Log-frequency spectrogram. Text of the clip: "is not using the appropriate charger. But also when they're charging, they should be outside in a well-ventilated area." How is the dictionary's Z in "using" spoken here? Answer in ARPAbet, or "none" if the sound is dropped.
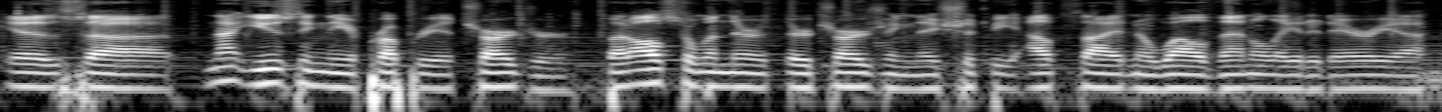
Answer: Z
